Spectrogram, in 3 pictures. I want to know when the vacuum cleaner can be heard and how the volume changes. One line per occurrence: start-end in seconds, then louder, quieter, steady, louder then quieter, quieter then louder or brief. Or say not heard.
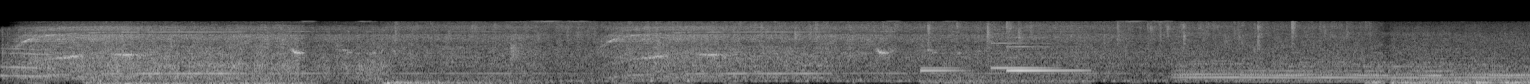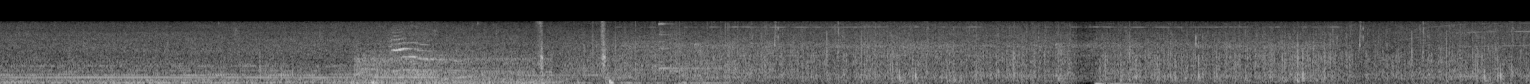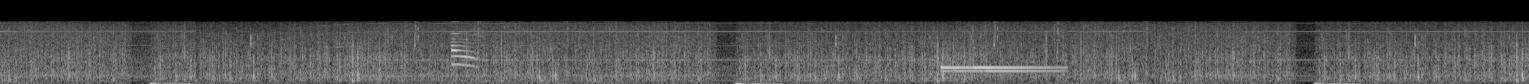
0.0-45.8 quieter.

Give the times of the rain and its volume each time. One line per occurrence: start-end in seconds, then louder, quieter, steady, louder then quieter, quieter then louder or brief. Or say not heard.
0.0-45.8 steady.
